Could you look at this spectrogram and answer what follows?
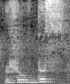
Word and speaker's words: Жұлдыз: Чтобы ее прочитать, нужно за основу взять букву «О» обыкновенную. Но прочитать ее очень и очень коротко. О, О, О, Ж, Ж, Ж, Жұлдыз, Жұлдыз, Жұлдыз.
